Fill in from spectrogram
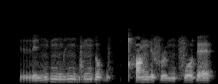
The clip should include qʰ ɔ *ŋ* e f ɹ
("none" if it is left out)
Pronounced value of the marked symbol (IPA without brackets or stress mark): ŋ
